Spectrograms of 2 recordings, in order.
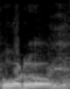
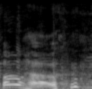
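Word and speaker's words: forró: I feel like going foro, but the pronunciation is foho.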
